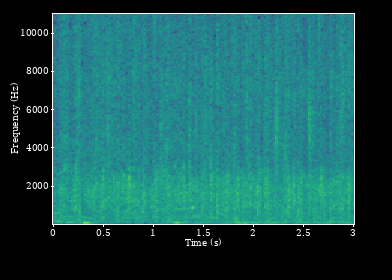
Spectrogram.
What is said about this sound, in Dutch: Geef mij even klappen voor deze twee.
